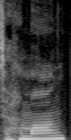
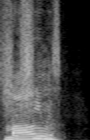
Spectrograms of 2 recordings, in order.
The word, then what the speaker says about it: Hmong: It's Hmong, the H-M-O-N-G. – I don't know. – Yes, Hmong? She was of that ethnicity.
